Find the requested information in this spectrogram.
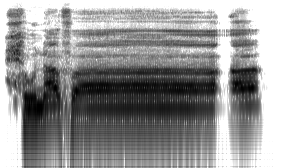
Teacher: یہاں مد متصل ہو رہا ہے اور ہم اس کو کھینچ کر پڑھیں گے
